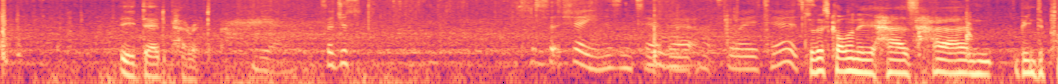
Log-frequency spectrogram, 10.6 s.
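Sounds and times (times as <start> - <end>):
honeybees buzzing at an opened hive: 0.0 - 10.5
speech: 1.2 - 3.8, 5.4 - 10.5.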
